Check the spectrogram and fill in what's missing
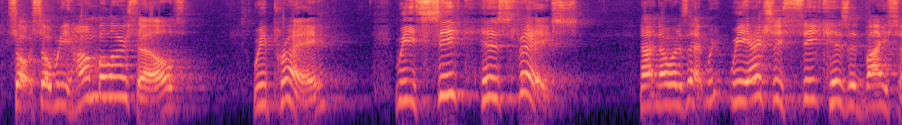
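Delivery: high-pitched, insistent sermon delivery; forceful preaching. Real, not acted. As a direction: drive each point home from the pulpit, pitched well up.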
